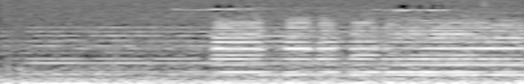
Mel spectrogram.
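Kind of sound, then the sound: vehicle, car horns honking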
